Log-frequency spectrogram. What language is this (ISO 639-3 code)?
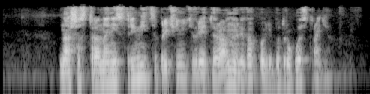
rus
